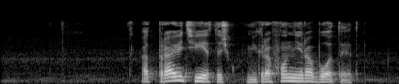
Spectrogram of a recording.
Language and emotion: Russian, neutral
